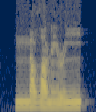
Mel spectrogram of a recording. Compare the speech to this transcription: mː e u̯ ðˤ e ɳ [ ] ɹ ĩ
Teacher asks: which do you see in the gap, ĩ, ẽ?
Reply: ẽ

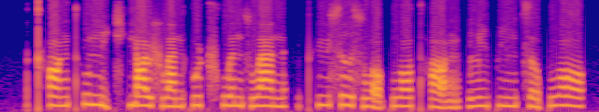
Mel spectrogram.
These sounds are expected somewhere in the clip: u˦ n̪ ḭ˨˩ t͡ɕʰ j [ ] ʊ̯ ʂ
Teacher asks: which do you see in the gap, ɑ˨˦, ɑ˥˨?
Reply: ɑ˥˨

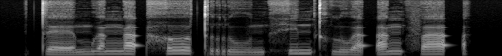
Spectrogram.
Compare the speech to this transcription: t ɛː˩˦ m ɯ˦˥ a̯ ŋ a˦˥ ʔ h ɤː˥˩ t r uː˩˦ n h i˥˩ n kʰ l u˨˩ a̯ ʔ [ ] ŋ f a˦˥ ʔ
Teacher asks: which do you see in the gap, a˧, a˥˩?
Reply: a˥˩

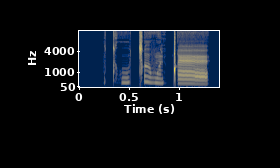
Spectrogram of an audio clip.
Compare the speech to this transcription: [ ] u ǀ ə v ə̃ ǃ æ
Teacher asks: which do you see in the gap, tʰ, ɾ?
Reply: tʰ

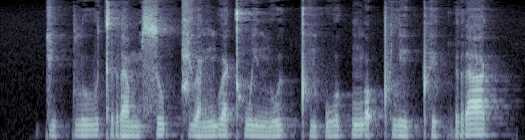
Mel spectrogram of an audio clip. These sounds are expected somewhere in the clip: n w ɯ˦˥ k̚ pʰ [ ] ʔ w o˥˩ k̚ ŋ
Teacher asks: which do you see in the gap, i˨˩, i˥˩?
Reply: i˨˩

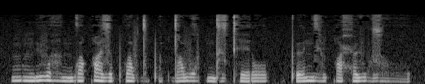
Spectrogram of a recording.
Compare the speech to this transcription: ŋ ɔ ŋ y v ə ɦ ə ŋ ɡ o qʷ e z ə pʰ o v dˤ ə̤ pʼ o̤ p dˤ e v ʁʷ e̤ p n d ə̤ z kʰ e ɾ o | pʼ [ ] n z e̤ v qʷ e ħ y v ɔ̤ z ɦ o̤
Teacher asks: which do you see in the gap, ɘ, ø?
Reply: ø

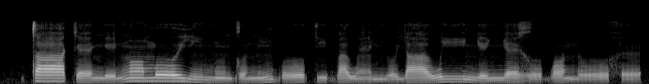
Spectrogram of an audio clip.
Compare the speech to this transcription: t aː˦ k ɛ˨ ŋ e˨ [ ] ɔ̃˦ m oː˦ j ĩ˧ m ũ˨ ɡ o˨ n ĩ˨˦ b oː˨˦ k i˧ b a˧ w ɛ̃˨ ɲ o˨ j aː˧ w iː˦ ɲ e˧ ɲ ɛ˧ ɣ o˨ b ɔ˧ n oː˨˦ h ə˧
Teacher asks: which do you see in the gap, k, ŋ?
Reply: ŋ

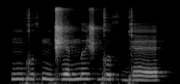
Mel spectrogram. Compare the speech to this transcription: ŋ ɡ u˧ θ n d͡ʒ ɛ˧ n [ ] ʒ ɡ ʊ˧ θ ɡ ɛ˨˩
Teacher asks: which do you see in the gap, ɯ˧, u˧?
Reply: ɯ˧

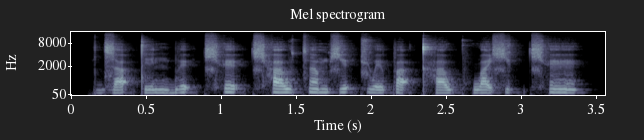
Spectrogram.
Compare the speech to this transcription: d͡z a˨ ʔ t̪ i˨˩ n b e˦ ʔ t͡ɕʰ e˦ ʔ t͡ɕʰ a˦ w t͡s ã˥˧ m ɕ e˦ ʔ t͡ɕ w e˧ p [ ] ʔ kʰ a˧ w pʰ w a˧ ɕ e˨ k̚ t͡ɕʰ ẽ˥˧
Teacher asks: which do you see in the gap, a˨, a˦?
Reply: a˨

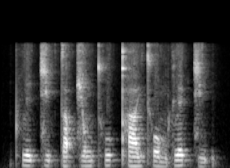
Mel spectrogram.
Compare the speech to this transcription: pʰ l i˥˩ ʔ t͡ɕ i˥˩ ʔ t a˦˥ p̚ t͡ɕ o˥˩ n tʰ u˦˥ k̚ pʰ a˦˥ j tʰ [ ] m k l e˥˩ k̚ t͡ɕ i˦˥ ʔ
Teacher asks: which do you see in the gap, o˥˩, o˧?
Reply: o˧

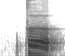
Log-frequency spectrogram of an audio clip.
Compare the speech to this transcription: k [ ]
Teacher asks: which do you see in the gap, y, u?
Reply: u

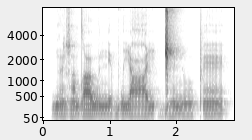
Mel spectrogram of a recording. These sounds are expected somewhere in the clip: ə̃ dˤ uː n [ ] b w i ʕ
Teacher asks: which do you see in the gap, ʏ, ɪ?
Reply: ɪ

